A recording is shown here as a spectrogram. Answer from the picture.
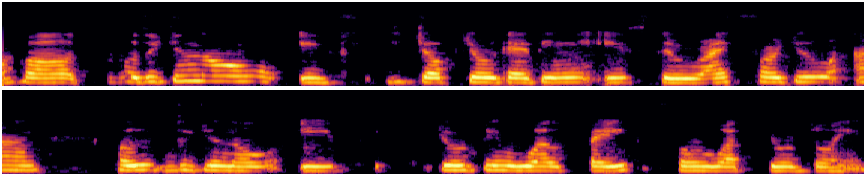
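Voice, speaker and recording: With a non-native accent, a woman speaks at medium pitch and a fairly slow pace. Her intonation is monotone and flat. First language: not English. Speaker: art student. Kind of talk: audience question. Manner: halting.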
